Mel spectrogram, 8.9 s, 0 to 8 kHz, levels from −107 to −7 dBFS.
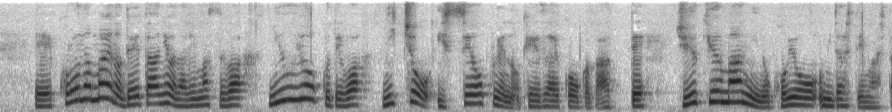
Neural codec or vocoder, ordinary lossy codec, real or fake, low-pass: none; Opus, 64 kbps; real; 7.2 kHz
